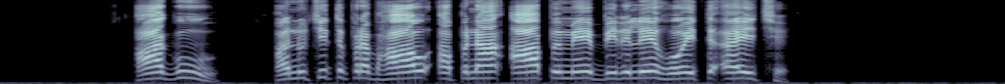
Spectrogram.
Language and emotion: Maithili, neutral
